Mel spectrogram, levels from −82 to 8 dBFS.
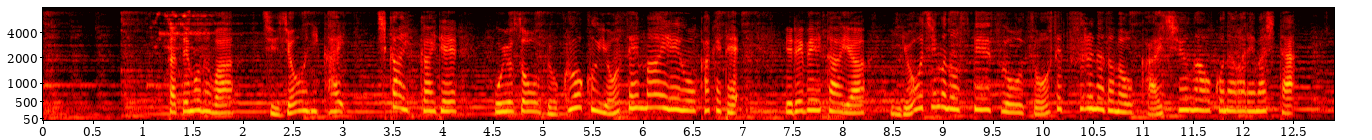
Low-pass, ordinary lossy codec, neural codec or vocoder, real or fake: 7.2 kHz; none; vocoder, 22.05 kHz, 80 mel bands, WaveNeXt; fake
